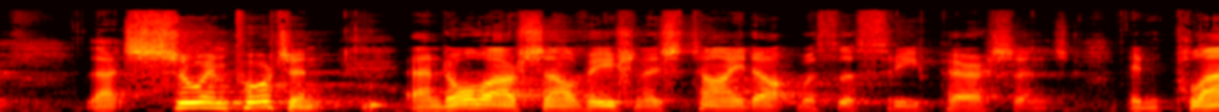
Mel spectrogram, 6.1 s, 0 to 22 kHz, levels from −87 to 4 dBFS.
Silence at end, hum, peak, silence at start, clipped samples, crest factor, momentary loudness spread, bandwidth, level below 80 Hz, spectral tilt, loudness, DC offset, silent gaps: 0 s; none; -10 dBFS; 0 s; under 0.1%; 18 dB; 19 LU; 15 kHz; -76 dBFS; -3 dB/octave; -28 LUFS; under 0.1%; none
